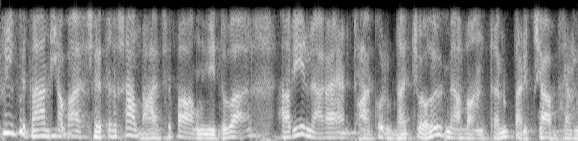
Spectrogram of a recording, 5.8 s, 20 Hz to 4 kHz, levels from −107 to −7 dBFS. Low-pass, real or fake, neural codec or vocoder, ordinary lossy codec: 3.6 kHz; fake; codec, 24 kHz, 1.5 kbps, HILCodec; none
